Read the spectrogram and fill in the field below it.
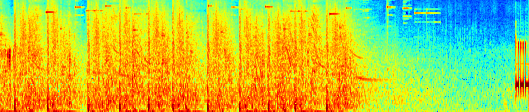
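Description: Rapid gunfire at a shooting range in the GTA video game, a quick series of sharp shots emptying a magazine, then trailing off into quiet with a brief click at the end.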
